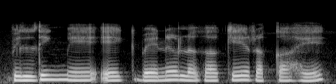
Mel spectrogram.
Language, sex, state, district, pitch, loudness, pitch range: Hindi, female, Arunachal Pradesh, Lower Dibang Valley, 190 Hz, -14 LUFS, 180-205 Hz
